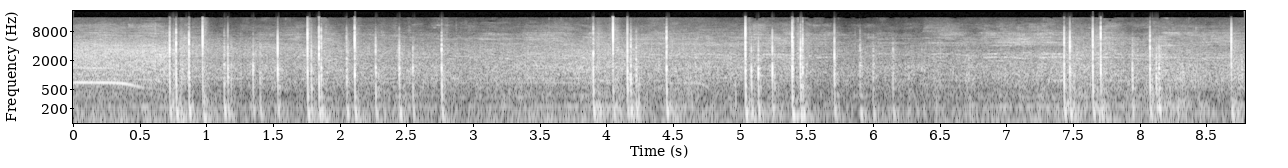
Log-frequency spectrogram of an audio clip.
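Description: Fireworks burst and crackle overhead in rapid booms.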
